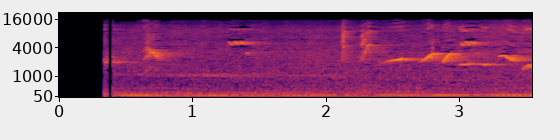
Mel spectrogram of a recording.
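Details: White-rumped shama, long-tailed Medan variety: short whistled phrases, a flat tone then several quick upslurred notes late in the phrase, over a steady low hum.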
